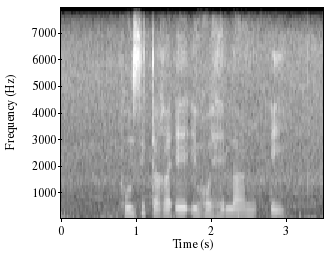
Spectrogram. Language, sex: Southern Sotho, female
